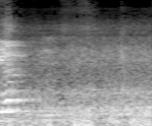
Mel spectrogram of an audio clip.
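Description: A man's voice ends a word at the very start, then a steady, low rumble of background noise with no clear tone fills the rest.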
